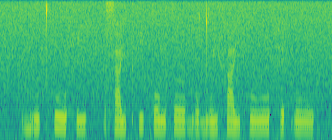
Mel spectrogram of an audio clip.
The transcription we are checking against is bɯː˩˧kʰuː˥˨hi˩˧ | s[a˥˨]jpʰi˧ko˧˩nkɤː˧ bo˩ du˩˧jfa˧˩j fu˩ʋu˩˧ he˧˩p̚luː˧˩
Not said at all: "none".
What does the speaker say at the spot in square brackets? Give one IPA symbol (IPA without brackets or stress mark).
a˧˩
